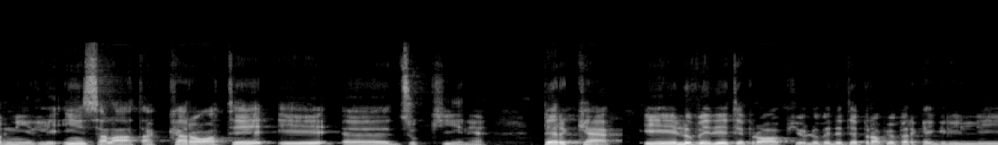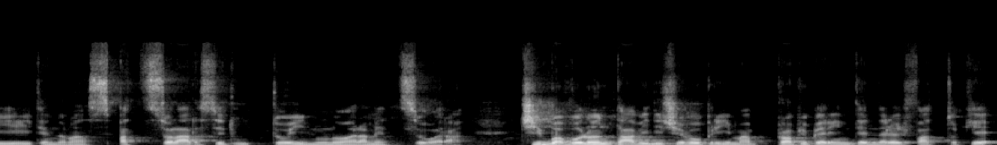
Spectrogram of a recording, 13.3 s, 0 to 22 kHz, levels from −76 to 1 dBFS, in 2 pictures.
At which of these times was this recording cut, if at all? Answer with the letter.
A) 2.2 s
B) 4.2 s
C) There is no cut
B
